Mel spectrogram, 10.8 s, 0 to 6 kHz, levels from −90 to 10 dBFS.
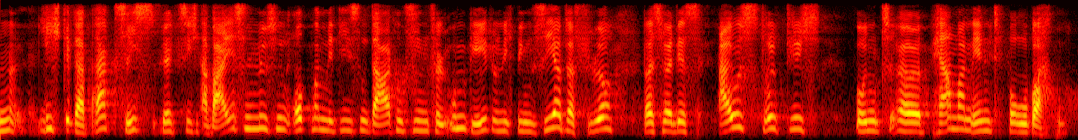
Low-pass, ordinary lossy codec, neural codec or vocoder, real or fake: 5.4 kHz; none; codec, 16 kHz, 1 kbps, FunCodec, trained on Chinese and English, 50 frames a second; fake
